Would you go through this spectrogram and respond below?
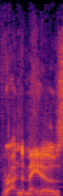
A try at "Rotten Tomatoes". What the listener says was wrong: I'm sorry, did you just say tomatoes? Okay, it sounded like you said Rotten Tomatoes. I was like, okay, the T is silent to him. the T is a D in his language.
